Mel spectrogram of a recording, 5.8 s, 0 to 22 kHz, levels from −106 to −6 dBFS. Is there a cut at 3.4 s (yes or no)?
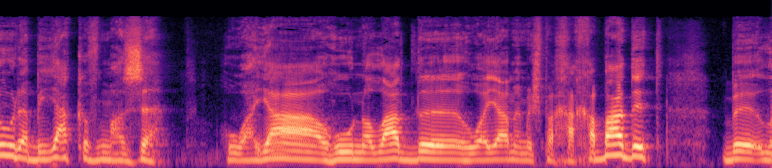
no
